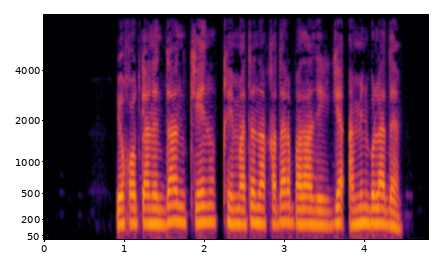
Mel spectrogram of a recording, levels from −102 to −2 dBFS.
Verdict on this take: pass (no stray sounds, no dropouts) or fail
pass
